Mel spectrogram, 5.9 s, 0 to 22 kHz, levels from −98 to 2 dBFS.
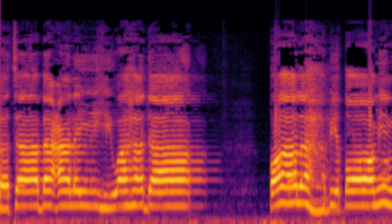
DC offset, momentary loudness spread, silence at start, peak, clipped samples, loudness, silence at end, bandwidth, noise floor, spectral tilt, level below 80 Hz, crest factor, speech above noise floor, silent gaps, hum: under 0.1%; 11 LU; 0 s; 0 dBFS; under 0.1%; -12 LUFS; 0 s; 13 kHz; -51 dBFS; -4 dB/octave; -50 dBFS; 12 dB; 39 dB; none; none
